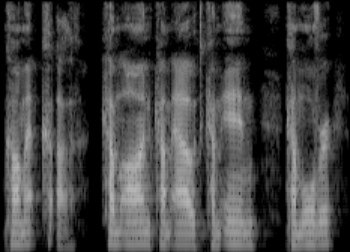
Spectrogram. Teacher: we put a little bit extra stress on the preposition, so we have the correct phrasal verb that's understood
